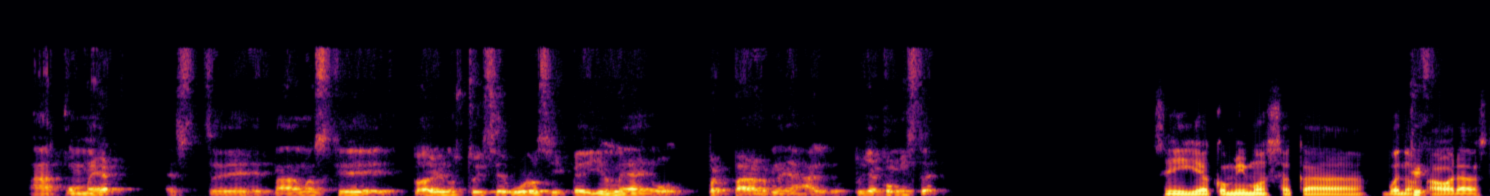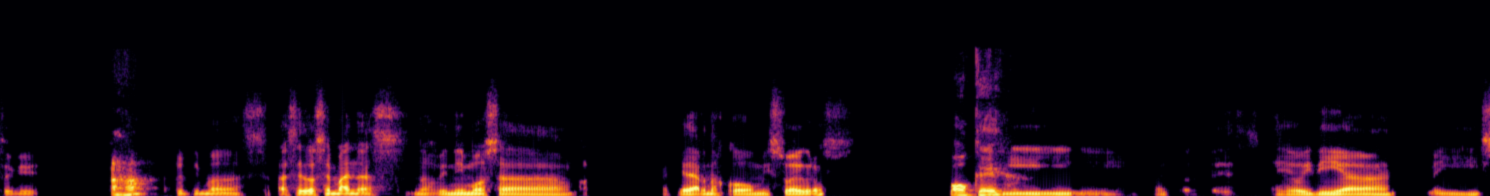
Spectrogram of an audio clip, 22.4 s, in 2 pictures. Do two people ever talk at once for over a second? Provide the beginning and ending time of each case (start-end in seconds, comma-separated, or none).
none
